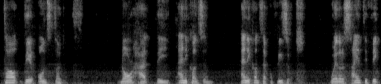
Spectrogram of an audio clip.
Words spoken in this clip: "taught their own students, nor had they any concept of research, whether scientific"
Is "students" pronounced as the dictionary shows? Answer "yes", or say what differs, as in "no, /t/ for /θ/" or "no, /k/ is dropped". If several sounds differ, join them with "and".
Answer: no, /n/ is dropped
